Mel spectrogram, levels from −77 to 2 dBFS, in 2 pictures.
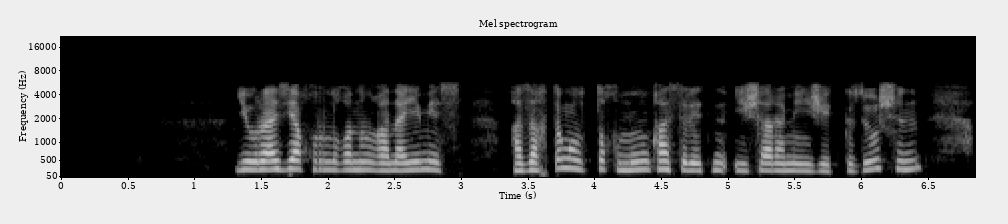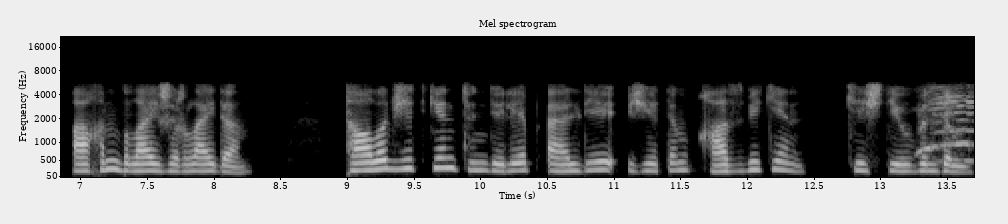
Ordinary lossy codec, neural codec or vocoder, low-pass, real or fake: none; codec, 16 kHz, 6 kbps, DAC; 5.4 kHz; fake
